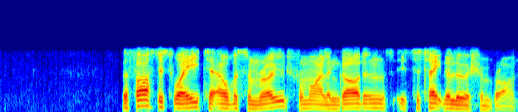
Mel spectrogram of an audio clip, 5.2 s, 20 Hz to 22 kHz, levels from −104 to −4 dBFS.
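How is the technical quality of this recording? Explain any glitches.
The quality is limited: the speech sounds dull and band-limited from start to finish, with no sudden glitches but a persistent low-bitrate character.

Low-bitrate audio saved at a high bitrate: throughout the clip, nothing is present above about 4.3 kHz, so consonants lose their crispness and the speech has a muffled texture. The likely cause is a very low-bitrate first encoding, later re-saved as a high-bitrate MP3. The larger file cannot restore the detail the first pass discarded, so its cut-off and artefacts remain.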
